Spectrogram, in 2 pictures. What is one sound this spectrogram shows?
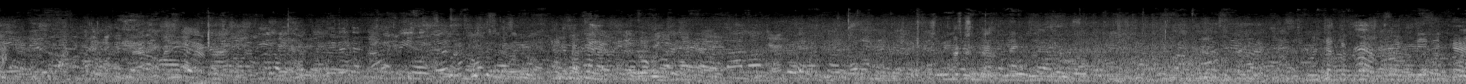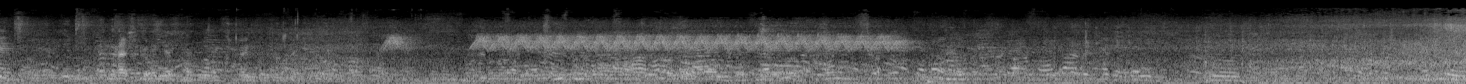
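A crowd of men and women chatter outdoors close by.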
